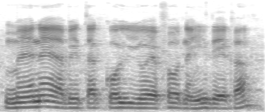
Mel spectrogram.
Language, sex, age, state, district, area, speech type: Urdu, male, 60+, Uttar Pradesh, Shahjahanpur, rural, spontaneous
